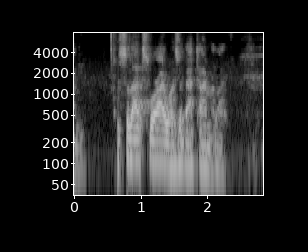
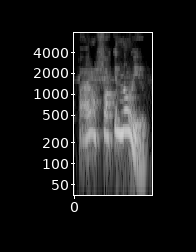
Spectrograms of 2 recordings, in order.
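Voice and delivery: much higher put-on De Niro voice; hammed-up De Niro calling out; De Niro impression; 13 semitones higher than usual. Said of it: "Robert De Niro goes by Bobby".

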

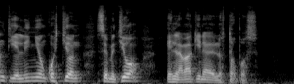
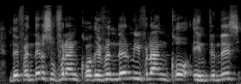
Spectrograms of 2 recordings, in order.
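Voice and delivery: usual speaking voice

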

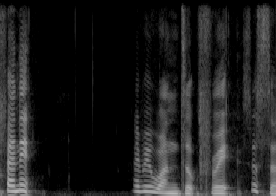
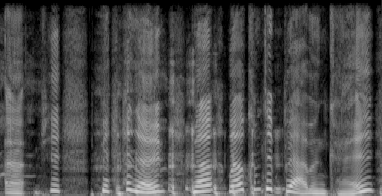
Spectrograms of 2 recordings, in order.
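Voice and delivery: mock awkward voiceover; 4 semitones higher, 5 dB louder than usual. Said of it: "I sounded like a dickhead".

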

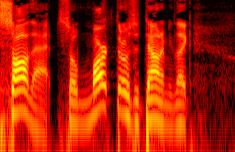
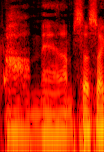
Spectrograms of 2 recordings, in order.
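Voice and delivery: much softer, lower apology; sheepish apology; 6 semitones lower, 11 dB quieter than usual. Retold or imitated. Reporter apologizing to lineman for celebrating, hushed. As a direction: drop it almost under your breath, embarrassed. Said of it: "I was like".

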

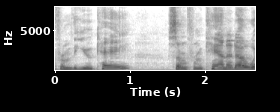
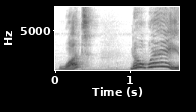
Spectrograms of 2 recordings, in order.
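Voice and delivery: surprised; 14 semitones higher, 4 dB louder than usual. Retold or imitated. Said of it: "just going".

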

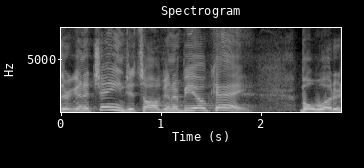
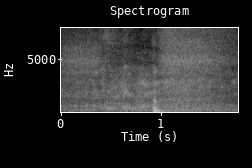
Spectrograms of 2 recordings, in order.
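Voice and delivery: soft breathy chuckle; a brief unvoiced laugh at his own joke; low breathy laugh to himself; quiet laugh; 11 semitones lower, 9 dB quieter than usual. Real, not acted.

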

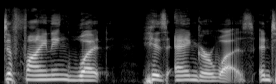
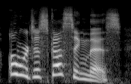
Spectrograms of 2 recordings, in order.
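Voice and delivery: higher-pitched polite discussion voice; mock civil discussion; 7 semitones higher than usual. Contrasting a book discussion with a fight, mock civil. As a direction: act out a civil book-club chat. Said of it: "like, a book discussion".

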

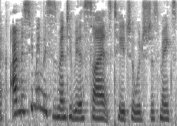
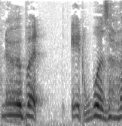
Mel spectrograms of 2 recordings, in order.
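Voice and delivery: slow, louder aunt pointing blame; 4 semitones higher, 5 dB louder, slower than usual. Retold or imitated. Aunt blames the cat, slow and a little louder. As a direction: drag it out, shifting blame. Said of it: "she's like".

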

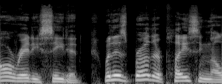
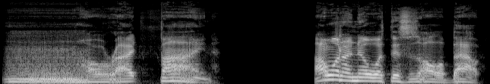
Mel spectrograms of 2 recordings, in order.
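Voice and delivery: a growl before the words; growling father; 3 dB louder than usual. A narrator's reading. Father finally confronting his son, gruff. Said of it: "then growled".

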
